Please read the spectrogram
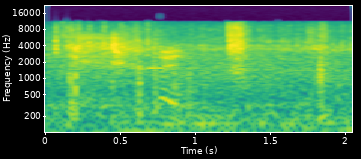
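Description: Steady low rumble of a motor vehicle passing by, with faint voices and a few light clicks.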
